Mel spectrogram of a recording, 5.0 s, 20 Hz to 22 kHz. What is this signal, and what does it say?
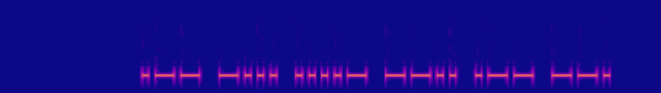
Morse code, heard as a keyed tone, about 25 wpm, 700 Hz. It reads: WB4ZWG
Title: USA Call Signs - 6 Characters - Repeated 3x - 25wpm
